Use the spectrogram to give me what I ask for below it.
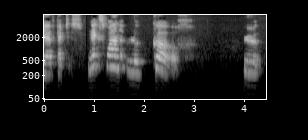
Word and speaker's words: corps: Next one, le corps. Le corps. So we don't pronounce the P or the S.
